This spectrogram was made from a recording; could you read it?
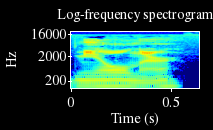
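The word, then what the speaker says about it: Mjölnir: They don't want to give away all the secrets, but somehow Thor is going to lose his power to wield Mjolnir.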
